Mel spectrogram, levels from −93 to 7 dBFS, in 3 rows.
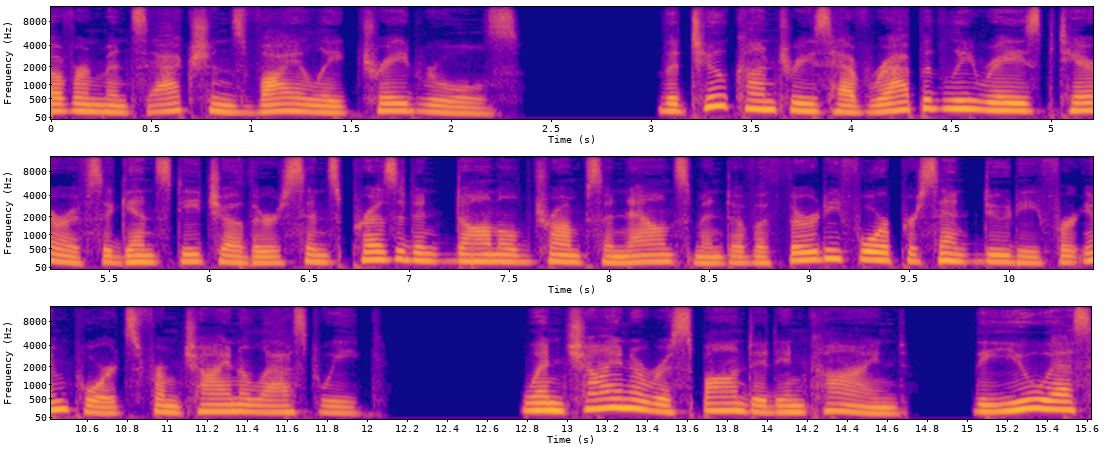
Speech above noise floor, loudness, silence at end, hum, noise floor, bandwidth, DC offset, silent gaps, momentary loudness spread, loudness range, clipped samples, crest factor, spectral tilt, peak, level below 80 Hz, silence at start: over 71 dB; -20 LUFS; 0 s; none; under -90 dBFS; 12 kHz; under 0.1%; none; 8 LU; 3 LU; under 0.1%; 16 dB; -6 dB/octave; -4 dBFS; -56 dBFS; 0 s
